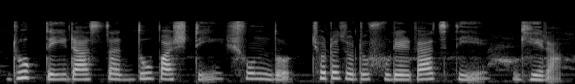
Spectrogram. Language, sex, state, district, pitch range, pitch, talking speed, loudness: Bengali, female, West Bengal, Paschim Medinipur, 235-265 Hz, 245 Hz, 105 wpm, -25 LUFS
